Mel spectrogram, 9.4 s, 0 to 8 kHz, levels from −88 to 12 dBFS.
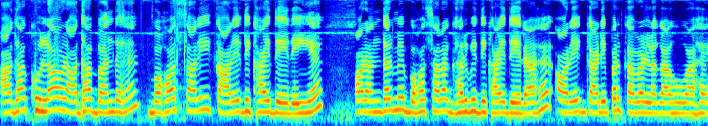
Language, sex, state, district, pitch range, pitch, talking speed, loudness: Hindi, female, Uttar Pradesh, Muzaffarnagar, 220-250 Hz, 230 Hz, 205 wpm, -14 LUFS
